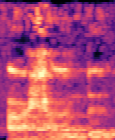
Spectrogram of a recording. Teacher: Bahu sama ya, ada tanda alis dibaca 4 sampai 5 harokat. Ahad dal yang dimatikan ya, maka harus dipantulkan. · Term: qalqalah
